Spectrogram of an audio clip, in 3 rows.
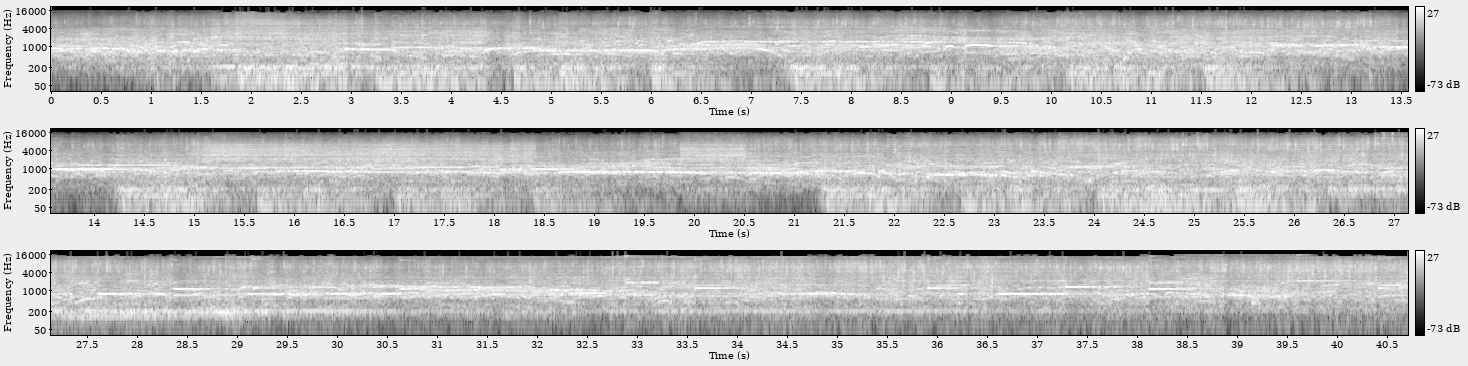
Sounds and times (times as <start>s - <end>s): Speech: 0.0s - 17.6s
Music: 0.0s - 40.7s.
